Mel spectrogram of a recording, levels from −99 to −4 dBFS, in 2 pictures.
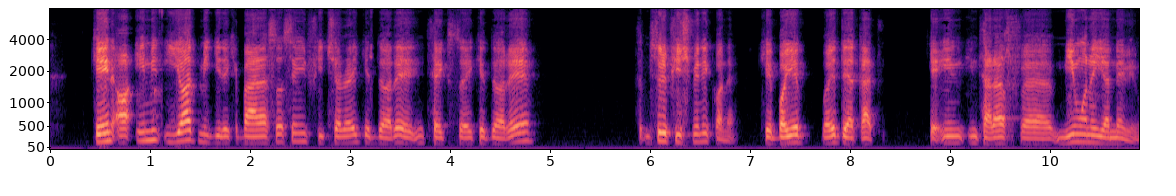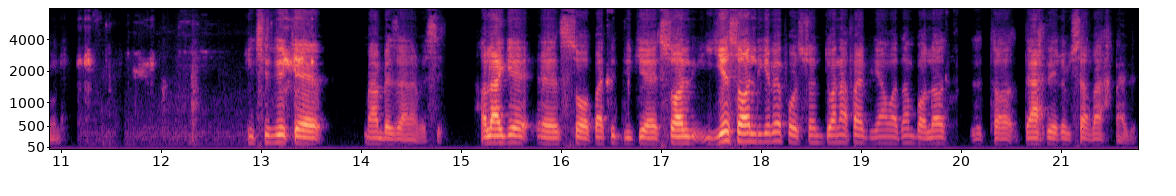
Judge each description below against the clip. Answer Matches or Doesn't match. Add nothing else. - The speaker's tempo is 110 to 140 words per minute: Doesn't match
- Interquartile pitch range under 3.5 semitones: Doesn't match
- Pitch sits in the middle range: Matches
